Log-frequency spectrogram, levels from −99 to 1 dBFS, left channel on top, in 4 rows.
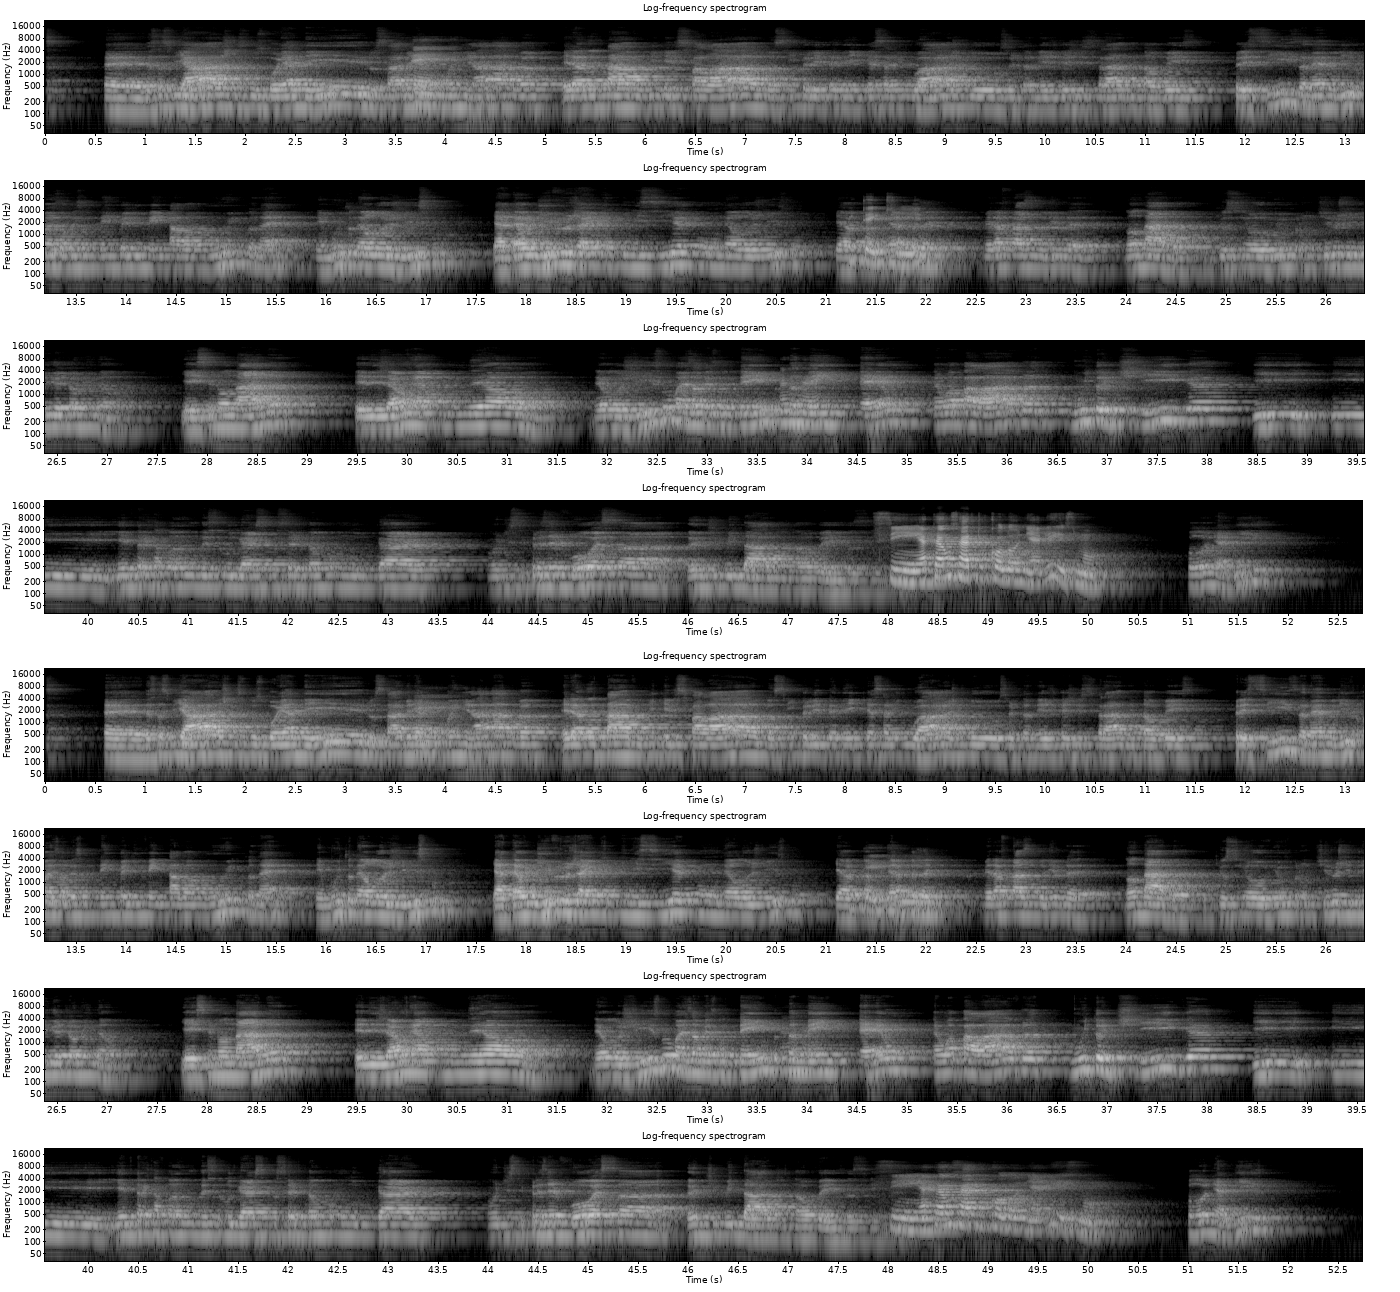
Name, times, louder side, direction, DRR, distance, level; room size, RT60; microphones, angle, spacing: voice 1, 0.6-4.9 5.1-11.4 11.9-15.5 15.9-17.1 17.7-20.8 21.1-22.0 22.6-23.6 24.0-24.6 24.9-27.1 27.7-28.8 29.5-31.3 31.8-35.0 35.3-36.3 36.6-38.0 38.4-39.0 39.2-43.3 44.0-48.1 51.0-51.7, right 2 dB, 55° right, -2 dB, 0.6 m, -37 dB
voice 2, 3.7-4.2 21.2-22.0 33.7-34.2 48.0-50.1, left 5 dB, 80° left, 5 dB, 0.3 m, -35 dB
4.4 x 2.2 x 3.3 m, 1.4 s
head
